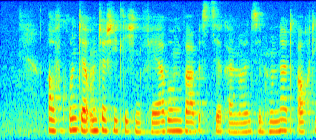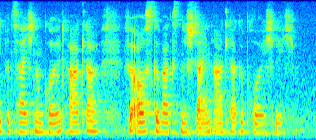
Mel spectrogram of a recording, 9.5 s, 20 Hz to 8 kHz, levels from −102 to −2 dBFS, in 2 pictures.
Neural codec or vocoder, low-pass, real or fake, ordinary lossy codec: none; none; real; none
